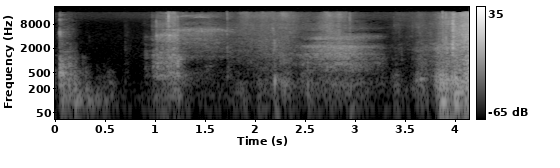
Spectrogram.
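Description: Faint handling and rubbing noises in two short stretches, one after about a second and one near three seconds, with near silence between and around them.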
